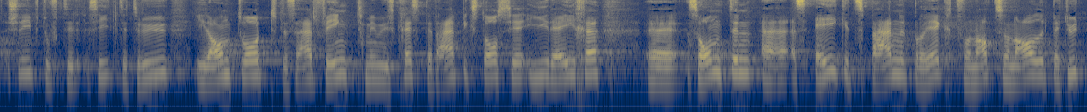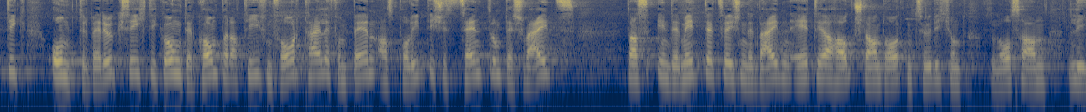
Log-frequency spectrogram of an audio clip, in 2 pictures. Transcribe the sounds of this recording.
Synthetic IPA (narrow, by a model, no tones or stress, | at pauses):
ʃɾiːptufd̥ɛɾsiːtəd̥ɾyːiːɾəɑntvɔɾtd̥ɑsɛːɾfɪŋtmimʏskʰaɪsb̥ɛvɛɾb̥ɪksd̥ɔsjeːʔiːɾaɪçə | ɛsɔndənɛəsɛɪɡ̥ətsb̥ɛɾnəɾpʁɔjɛktfɔnːɑt͡sjonɑːləɾb̥ɛd̥yːtɪɡʔʊntəɾbɛɾʏksɪçtɪɡʊŋdeːɾkʰɔmpɑɾɑtʰiːvən̩foːɾtʰaɪləfɔnbɛɾnɑlspʰɔliːtɪʃəst͡sɛntɾʊmdeːɾʃv̥aɪt͡s | d̥ɑsɪndeːɾmɪtət͡sv̥ɪʃn̩deːnbaɪdn̩eːtʰeːɑːɦaʊp̚tʃtɑndɔɾtn̩t͡syːɾɪçʊnd̥lɔzanliː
